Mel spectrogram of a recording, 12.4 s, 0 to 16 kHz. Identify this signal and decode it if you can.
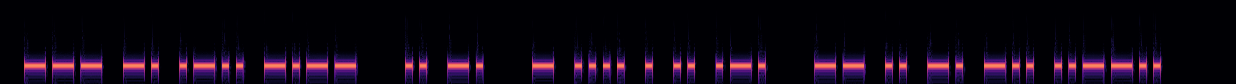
Morse code, heard as a keyed tone, about 17 wpm, 700 Hz. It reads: ONLY IN THEIR MIND?
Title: Sentences from Top 1000 Words - Review Part 5 - 17wpm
